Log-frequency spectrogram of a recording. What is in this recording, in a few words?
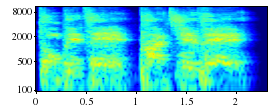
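Attack Crewmen, English; Dialog; Barks; Battle; Warframe; CorpusCrewmen; CrewmanA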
